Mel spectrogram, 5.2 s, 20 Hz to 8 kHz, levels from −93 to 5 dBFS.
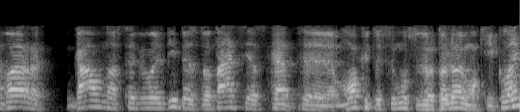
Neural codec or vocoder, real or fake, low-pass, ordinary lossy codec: none; real; 7.2 kHz; AAC, 16 kbps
